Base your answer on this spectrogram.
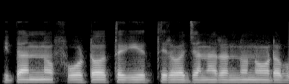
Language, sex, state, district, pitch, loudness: Kannada, male, Karnataka, Bangalore, 110 Hz, -18 LUFS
